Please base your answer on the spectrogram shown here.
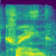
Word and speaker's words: Crane: My name's Crane. Crane rhymes with train and brain and sane and grain and rain and plane and the other kind of plane.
